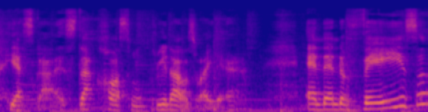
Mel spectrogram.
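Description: A woman with a Jamaican accent, clear music in the background. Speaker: home decor vlogger. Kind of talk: casual home tour talk to camera. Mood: pleased, chatty. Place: home room. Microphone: phone near.

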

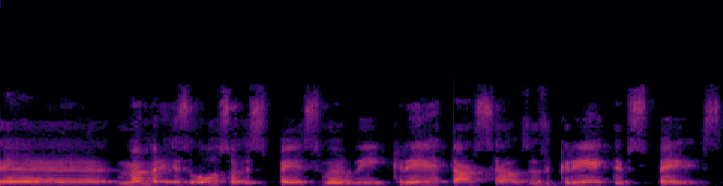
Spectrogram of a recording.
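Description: A woman's high pitch and lively intonation at a moderate pace. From Palestine. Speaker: filmmaker; speaker. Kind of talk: panel discussion. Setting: video call. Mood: calm, reflective. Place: home room. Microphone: webcam.

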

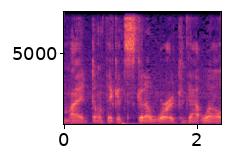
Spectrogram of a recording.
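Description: The pace this man keeps is moderate. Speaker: student vlogger. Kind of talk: casual vlog chat. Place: home room. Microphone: studio mic.

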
